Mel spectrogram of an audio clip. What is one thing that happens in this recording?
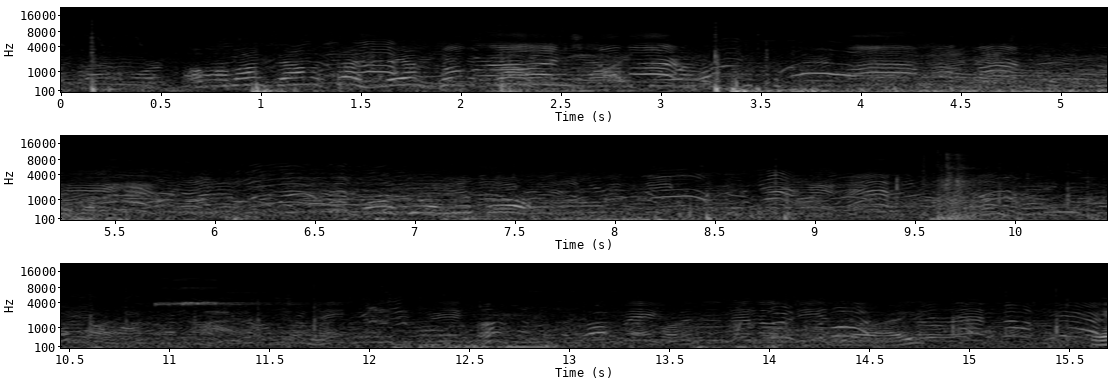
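A crowd of spectators outdoors shouts and cheers nearby.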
